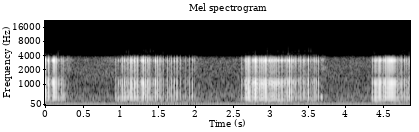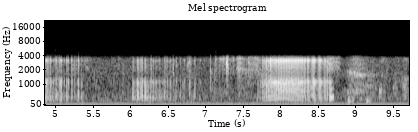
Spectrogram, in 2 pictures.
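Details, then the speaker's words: Snoring in a sleeping 2-week-old baby girl: repeated noisy, rasping breaths about every 1.5 seconds, roughly 35 to 40 a minute, ending in a small fussy sound. "I'm trying to take a video of her snoring."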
